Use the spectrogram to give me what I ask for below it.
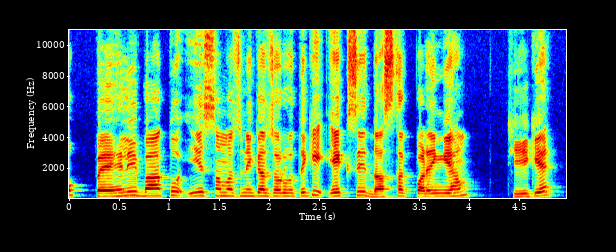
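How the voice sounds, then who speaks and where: A woman teaching a language class, drilling her students with repeated questions and call-and-response. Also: mid-range voice.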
